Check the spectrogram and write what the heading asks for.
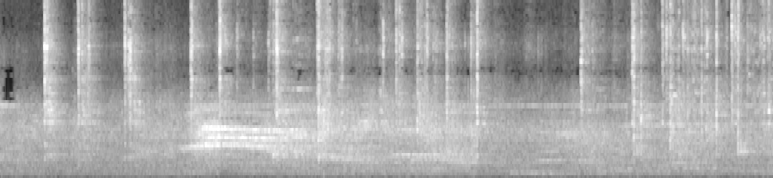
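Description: Fencing blades clashing, an irregular run of sharp metallic clicks and clinks as the two fencers exchange, over the steady murmur of a large crowded hall.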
